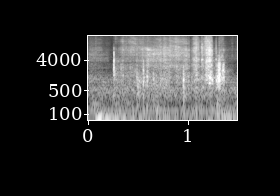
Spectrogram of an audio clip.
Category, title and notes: Sound effects > Objects / House appliances
OBJBook-Blue Snowball Microphone Book, Page, Turn 06 Nicholas Judy TDC
Turning a page of a book.
Blue-brand, Blue-Snowball, book, foley, page, turn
